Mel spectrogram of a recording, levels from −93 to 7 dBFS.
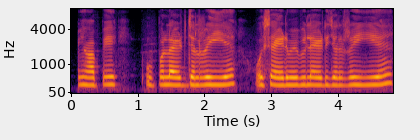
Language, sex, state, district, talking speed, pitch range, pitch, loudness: Hindi, female, Uttar Pradesh, Shamli, 185 wpm, 225-235 Hz, 230 Hz, -16 LUFS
